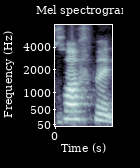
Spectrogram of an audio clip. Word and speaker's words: Kaufman: How do we pronounce it? I know. Oh, Kaufman.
